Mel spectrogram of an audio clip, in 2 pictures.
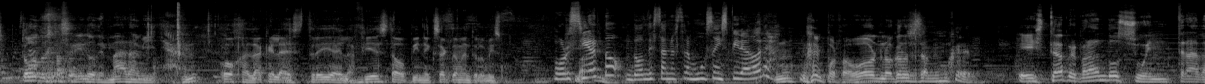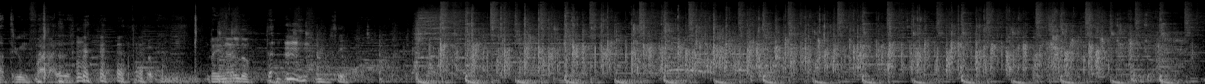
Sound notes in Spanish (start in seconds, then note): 15.6 Risas; 21.1 Aplausos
